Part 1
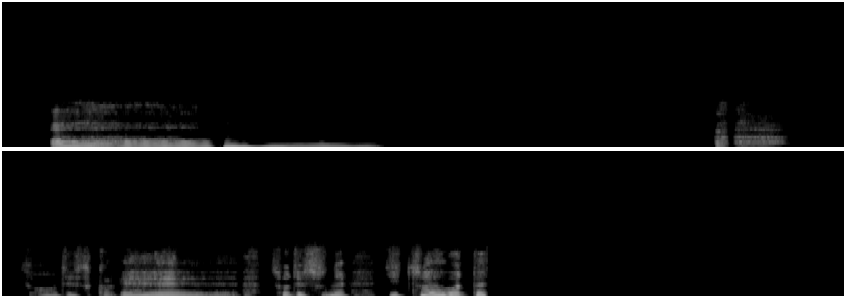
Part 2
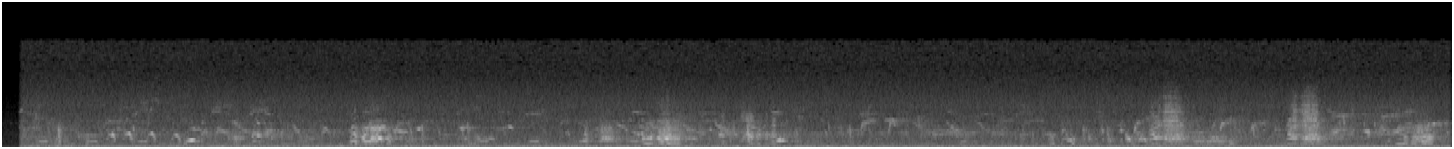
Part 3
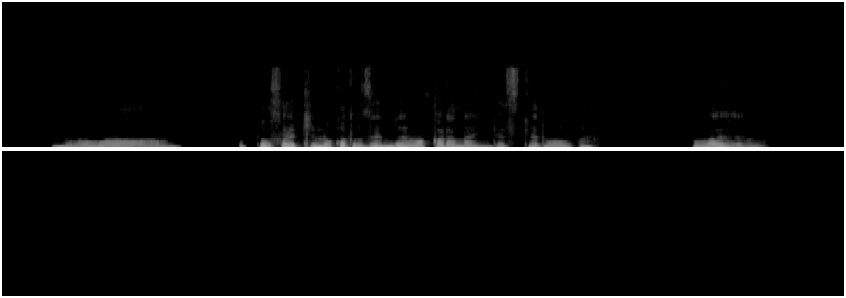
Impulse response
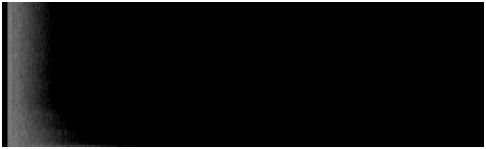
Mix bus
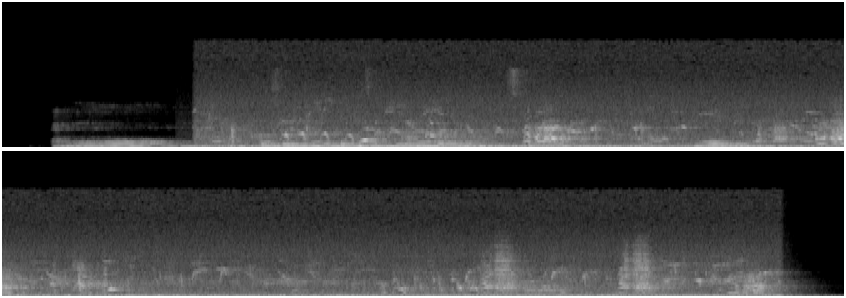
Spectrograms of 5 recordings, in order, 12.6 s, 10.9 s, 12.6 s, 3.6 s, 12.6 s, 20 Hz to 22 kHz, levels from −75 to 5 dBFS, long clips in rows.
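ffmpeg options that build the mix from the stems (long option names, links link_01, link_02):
-filter_complex "[0:a]highpass=1200,volume=-7dB,asplit=2[link_01][link_02];[link_02]volume=-12dB[link_03];[1:a]adelay=1300,volume=1dB,asplit=2[link_04][link_05];[link_05]volume=-20dB[link_06];[2:a]volume=2dB,asplit=2[link_07][link_08];[link_08]volume=-9dB[link_09];[3:a]atrim=start_sample=2205[link_10];[link_03][link_06][link_09]amix=inputs=3:normalize=0[link_11];[link_11][link_10]afir=irnorm=-1:irlink=0[link_12];[link_01][link_04][link_07][link_12]amix=inputs=4:normalize=0,lowshelf=frequency=150:gain=8"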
